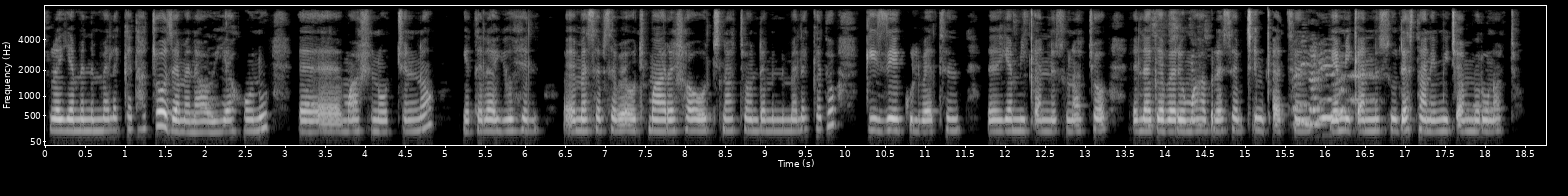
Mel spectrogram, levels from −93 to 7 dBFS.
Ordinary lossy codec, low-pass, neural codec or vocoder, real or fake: AAC, 48 kbps; 7.2 kHz; none; real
